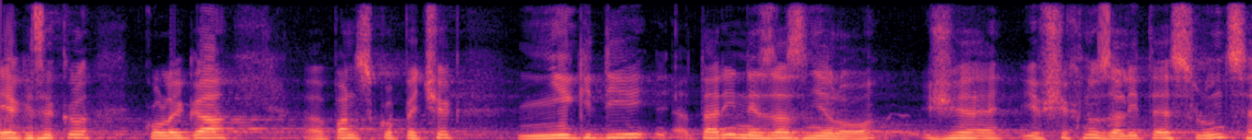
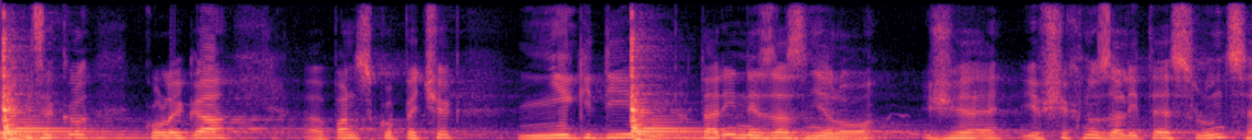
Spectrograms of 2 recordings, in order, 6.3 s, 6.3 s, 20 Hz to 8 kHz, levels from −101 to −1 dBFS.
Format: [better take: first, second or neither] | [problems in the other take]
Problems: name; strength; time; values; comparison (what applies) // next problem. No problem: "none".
first | background sound (Bowed string instrument); 3 dB below the speech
